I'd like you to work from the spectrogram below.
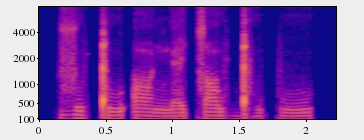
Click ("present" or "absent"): present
